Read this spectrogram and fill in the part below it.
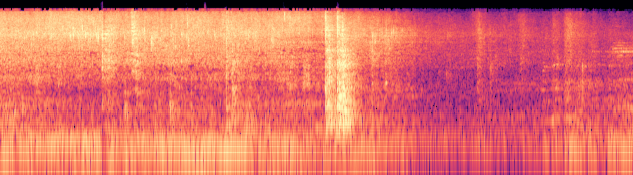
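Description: Onions frying in a pan, with a loud continuous sizzle and stirring scrapes close up, fading somewhat toward the end, while people talk nearby.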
